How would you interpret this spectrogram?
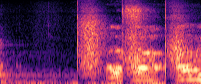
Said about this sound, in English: All right, real take. Do you want me to clap? I'll clap.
